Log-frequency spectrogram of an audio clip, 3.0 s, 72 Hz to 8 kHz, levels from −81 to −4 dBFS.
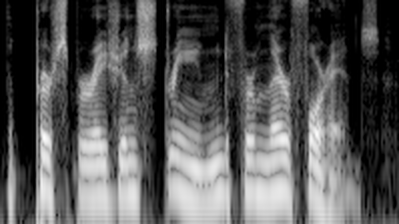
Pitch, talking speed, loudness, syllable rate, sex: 125 Hz, 120 wpm, -17 LUFS, 4.6 syllables/s, male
